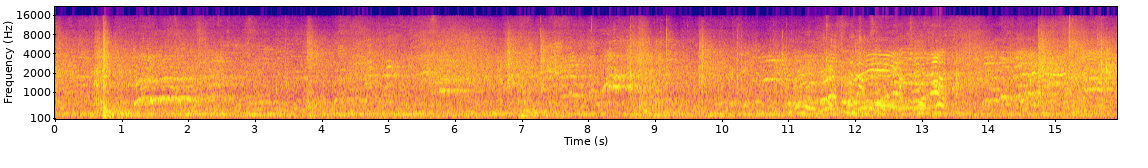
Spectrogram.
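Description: Skates scrape and hockey sticks clack on the ice.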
